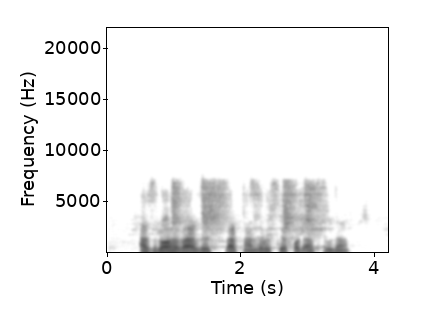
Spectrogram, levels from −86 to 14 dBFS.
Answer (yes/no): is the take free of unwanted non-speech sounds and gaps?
yes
